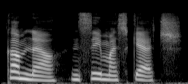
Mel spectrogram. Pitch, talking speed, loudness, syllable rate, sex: 225 Hz, 190 wpm, -18 LUFS, 3.7 syllables/s, female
